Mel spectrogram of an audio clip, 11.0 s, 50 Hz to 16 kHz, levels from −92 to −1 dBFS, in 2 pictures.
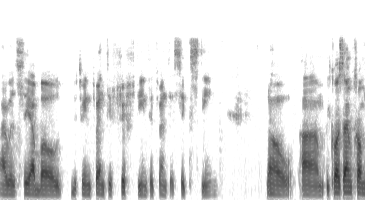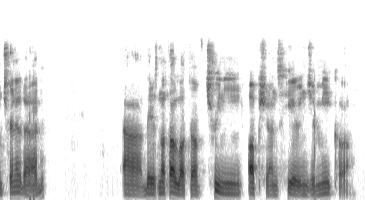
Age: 20-39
